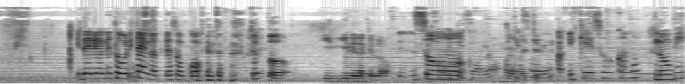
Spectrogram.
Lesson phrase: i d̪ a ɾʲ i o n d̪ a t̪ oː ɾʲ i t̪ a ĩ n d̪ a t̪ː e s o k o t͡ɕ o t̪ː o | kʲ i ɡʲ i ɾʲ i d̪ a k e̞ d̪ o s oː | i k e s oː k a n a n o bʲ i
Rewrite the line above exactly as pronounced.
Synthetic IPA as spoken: i d̪ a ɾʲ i o n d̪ e t̪ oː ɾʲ i t̪ a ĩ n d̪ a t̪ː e s o k o t͡ɕ o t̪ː o | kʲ i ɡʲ i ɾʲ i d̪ a k e̞ d̪ o s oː | i k e s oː k a n a n o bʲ i

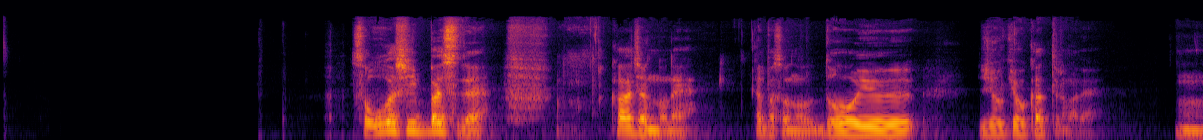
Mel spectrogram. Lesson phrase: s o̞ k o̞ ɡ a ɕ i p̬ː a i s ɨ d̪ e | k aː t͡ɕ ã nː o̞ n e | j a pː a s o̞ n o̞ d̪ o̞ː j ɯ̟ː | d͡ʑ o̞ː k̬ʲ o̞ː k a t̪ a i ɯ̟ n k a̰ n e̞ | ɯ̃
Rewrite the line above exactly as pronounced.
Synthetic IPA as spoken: s o̞ k o̞ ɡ a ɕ i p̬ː a i s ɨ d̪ e | k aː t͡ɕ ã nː o̞ n e | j a pː a s o̞ n o̞ d̪ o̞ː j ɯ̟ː | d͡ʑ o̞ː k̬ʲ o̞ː k a t̪ e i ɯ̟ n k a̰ n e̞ | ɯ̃

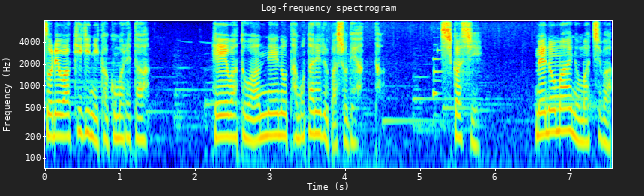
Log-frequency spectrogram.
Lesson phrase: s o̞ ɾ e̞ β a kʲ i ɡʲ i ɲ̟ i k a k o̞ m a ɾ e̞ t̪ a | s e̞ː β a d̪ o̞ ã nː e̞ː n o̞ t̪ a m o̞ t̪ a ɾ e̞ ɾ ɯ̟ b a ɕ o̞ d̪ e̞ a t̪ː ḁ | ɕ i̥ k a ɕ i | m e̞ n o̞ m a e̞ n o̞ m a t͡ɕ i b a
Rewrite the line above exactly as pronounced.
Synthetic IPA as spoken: s o̞ ɾ e̞ β a kʲ i ɡʲ i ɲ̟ i k a k o̞ m a ɾ e̞ t̪ a | h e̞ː β a t̪ o̞ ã nː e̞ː n o̞ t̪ a m o̞ t̪ a ɾ e̞ ɾ ɯ̟ b a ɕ o̞ d̪ e̞ a t̪ː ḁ | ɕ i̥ k a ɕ i | m e̞ n o̞ m a e̞ n o̞ m a t͡ɕ i β a

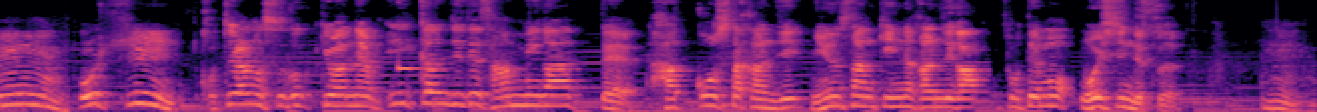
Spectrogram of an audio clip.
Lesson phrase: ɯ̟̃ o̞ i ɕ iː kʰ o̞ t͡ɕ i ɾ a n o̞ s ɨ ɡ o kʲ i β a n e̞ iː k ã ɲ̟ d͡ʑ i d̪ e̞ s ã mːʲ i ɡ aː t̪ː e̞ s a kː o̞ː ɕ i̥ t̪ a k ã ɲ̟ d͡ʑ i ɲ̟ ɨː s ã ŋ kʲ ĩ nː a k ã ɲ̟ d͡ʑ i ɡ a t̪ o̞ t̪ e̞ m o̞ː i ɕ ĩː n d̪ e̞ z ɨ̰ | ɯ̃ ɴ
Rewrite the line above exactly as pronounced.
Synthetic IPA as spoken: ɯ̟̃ o̞ i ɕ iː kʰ o̞ t͡ɕ i ɾ a n o̞ s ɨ ɡ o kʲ i β a n e̞ iː k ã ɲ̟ d͡ʑ i d̪ e̞ s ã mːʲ i ɡ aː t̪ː e̞ h a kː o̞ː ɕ i̥ t̪ a k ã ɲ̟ d͡ʑ i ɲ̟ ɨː s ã ŋ kʲ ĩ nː a k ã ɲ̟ d͡ʑ i ɡ a t̪ o̞ t̪ e̞ m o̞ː i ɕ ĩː n d̪ e̞ s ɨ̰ | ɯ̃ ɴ

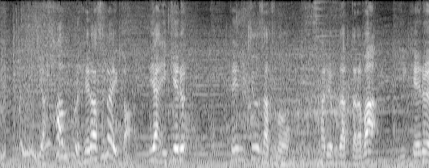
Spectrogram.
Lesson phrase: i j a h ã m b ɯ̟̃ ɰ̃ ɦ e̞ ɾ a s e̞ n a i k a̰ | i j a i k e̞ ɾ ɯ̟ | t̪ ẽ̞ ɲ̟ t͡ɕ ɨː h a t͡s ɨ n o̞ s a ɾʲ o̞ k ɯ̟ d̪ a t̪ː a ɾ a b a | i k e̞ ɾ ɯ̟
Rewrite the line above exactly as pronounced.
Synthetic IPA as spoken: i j a h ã m b ɯ̟̃ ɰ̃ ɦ e̞ ɾ a s e̞ n a i k a̰ | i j a i k e̞ ɾ ɯ̟ | t̪ ẽ̞ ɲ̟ t͡ɕ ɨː s a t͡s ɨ n o̞ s a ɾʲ o̞ k ɯ̟ d̪ a t̪ː a ɾ a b a | i k e̞ ɾ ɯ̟

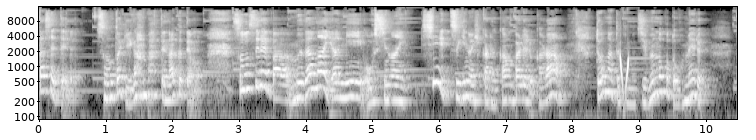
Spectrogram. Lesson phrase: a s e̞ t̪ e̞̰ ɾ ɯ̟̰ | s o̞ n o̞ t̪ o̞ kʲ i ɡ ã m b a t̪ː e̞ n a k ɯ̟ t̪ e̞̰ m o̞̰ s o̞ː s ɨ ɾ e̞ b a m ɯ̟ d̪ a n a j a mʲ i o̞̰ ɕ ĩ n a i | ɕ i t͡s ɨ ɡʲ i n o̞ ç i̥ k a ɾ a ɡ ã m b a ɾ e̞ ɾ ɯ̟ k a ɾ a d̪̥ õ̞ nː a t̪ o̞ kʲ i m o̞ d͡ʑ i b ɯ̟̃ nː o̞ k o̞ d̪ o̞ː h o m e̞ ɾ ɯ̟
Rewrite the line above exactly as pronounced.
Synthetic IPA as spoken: a s e̞ t̪ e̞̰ ɾ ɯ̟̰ | s o̞ n o̞ t̪ o̞ kʲ i ɡ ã m b a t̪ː e̞ n a k ɯ̟ t̪ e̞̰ m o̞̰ s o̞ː s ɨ ɾ e̞ b a m ɯ̟ d̪ a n a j a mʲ i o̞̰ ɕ i n a i | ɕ i t͡s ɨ ɡʲ i n o̞ ç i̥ k a ɾ a ɡ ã m b a ɾ e̞ ɾ ɯ̟ k a ɾ a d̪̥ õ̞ nː a t̪ o̞ kʲ i m o̞ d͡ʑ i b ɯ̟̃ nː o̞ k o̞ t̪ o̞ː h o m e̞ ɾ ɯ̟

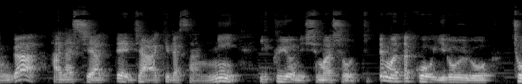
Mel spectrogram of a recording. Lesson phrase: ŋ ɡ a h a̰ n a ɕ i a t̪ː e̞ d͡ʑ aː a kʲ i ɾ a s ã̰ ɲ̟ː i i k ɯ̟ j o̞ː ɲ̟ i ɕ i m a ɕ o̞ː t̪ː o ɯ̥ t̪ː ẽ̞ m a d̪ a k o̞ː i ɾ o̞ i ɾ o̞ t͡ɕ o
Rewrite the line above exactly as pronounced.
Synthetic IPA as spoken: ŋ ɡ a h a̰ n a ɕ i a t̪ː e̞ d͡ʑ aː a kʲ i ɾ a s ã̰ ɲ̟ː i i k ɯ̟ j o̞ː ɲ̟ i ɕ i m a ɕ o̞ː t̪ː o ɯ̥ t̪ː e̞ m a t̪ a k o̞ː i ɾ o̞ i ɾ o̞ t͡ɕ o

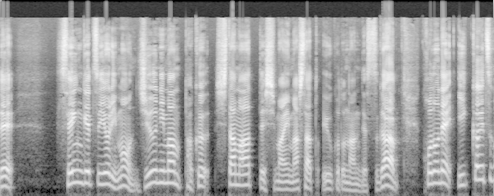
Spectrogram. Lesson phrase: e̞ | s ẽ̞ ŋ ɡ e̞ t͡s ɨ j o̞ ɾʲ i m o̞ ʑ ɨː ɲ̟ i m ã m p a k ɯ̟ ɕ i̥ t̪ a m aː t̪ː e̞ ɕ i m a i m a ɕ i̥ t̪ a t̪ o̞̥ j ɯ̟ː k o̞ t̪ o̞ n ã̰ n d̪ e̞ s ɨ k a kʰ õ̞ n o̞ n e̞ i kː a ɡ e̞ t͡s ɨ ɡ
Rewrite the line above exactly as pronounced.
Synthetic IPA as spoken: e̞ | s ẽ̞ ŋ ɡ e̞ t͡s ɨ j o̞ ɾʲ i m o̞ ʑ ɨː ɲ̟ i m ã m p a k ɯ̟ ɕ i̥ t̪ a m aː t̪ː e̞ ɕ i m a i m a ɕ i̥ t̪ a t̪ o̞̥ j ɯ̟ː k o̞ t̪ o̞ n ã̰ n d̪ e̞ s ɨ ɡ a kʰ o̞ n o̞ n e̞ i kː a ɡ e̞ t͡s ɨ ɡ

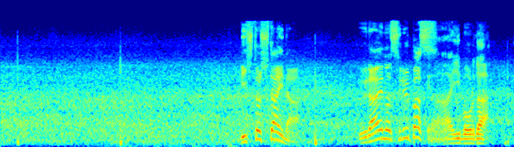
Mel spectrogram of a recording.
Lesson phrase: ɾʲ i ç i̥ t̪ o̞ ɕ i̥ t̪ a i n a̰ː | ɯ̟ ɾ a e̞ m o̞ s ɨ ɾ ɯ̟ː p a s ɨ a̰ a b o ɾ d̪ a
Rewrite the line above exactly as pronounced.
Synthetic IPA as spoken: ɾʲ i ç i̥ t̪ o̞ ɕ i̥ t̪ a i n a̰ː | ɯ̟ ɾ a e̞ n o̞ s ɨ ɾ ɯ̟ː p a s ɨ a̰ i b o ɾ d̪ a

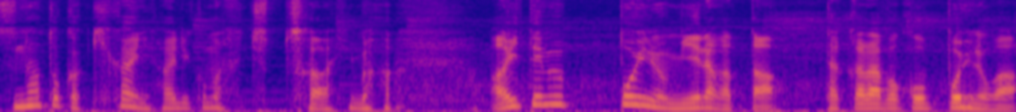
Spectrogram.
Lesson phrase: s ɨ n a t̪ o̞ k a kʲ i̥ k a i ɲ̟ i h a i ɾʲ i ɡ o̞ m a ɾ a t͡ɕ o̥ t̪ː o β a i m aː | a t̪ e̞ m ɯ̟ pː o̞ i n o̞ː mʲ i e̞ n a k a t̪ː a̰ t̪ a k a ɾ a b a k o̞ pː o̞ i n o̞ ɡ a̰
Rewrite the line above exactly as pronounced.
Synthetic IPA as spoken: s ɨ n a t̪ o̞ k a kʲ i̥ k a i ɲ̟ i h a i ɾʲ i k o̞ m a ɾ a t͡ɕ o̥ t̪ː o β a i m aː | i t̪ e̞ m ɯ̟ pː o̞ i n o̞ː mʲ i e̞ n a k a t̪ː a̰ t̪ a k a ɾ a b a k o̞ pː o̞ i n o̞ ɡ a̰

